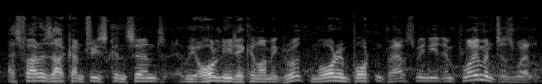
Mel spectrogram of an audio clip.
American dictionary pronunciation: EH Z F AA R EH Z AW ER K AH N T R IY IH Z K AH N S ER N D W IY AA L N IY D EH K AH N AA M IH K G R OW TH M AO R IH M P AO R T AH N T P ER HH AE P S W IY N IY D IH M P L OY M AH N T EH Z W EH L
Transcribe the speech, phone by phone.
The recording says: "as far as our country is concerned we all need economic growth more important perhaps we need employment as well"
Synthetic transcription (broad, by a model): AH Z F AA R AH Z AW ER K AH N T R IY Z K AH N S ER N D W IY AA L N IY D EH K AH N AA M IH K G R OW TH M AO R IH M P AO R T N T P ER HH AE P S W IY N IY D IH M P L OY M AH N T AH Z W EH L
